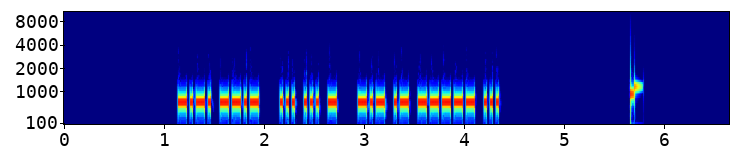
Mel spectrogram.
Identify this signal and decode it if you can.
Morse code, heard as a keyed tone, about 37 wpm, 700 Hz. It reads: CQ SST KA0S
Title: K1USN SST QSO Practice - 40wpm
